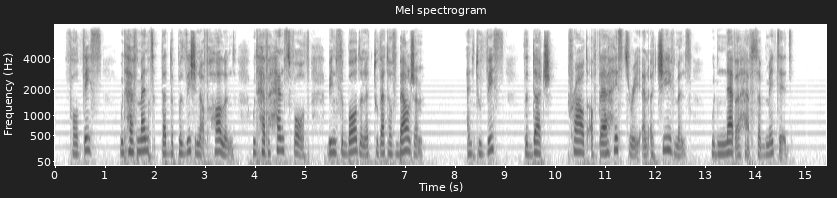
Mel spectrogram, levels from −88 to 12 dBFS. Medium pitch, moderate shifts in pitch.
Yes: medium, 180 Hz; average, 3.8 semitones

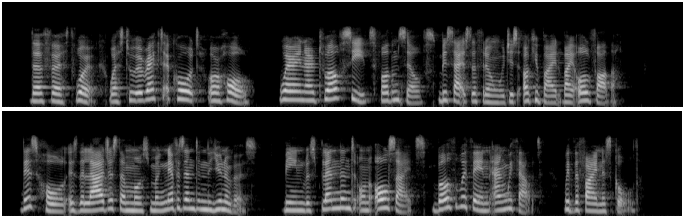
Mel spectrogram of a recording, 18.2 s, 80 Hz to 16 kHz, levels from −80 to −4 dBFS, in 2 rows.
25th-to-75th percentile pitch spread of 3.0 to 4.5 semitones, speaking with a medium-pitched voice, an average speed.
No: average, 3.4 semitones; high, 240 Hz; average, 160 wpm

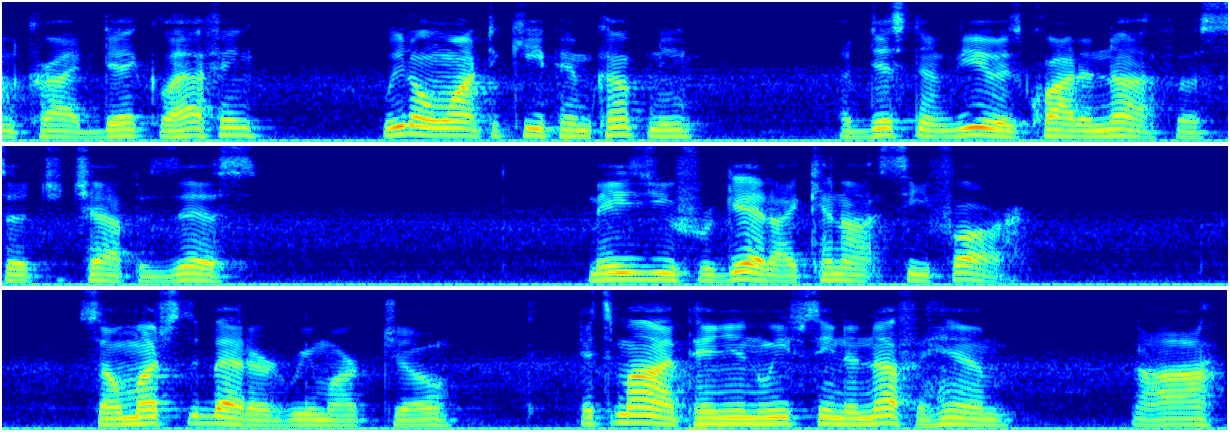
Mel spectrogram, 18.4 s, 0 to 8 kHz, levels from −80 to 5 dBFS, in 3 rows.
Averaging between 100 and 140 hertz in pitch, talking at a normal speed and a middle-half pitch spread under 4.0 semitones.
Yes: low, 135 Hz; average, 145 wpm; average, 3.6 semitones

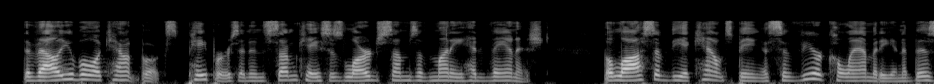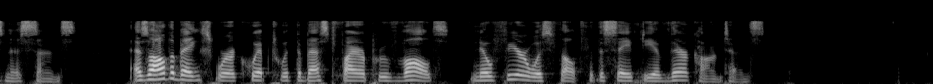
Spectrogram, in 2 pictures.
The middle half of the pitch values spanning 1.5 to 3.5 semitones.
Yes: narrow, 2.6 semitones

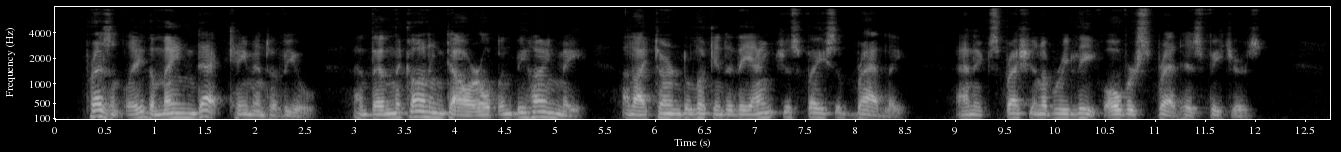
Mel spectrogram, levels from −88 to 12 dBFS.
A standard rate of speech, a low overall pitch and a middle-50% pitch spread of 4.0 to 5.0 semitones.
No: average, 155 wpm; low, 110 Hz; average, 2.9 semitones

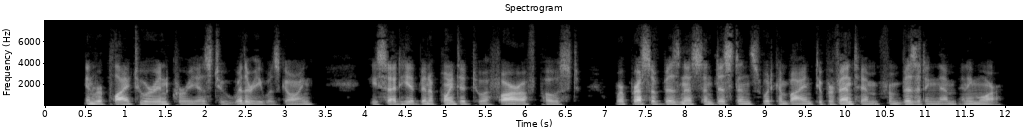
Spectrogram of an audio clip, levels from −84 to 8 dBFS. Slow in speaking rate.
No: average, 185 wpm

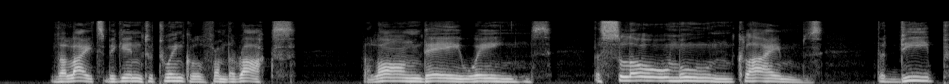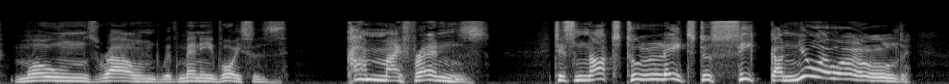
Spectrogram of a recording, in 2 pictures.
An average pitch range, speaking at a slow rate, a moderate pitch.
No: wide, 5.8 semitones; slow, 105 wpm; medium, 150 Hz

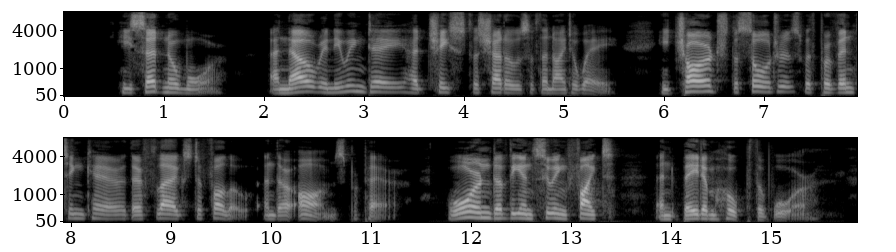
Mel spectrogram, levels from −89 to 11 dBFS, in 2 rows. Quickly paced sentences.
No: average, 160 wpm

